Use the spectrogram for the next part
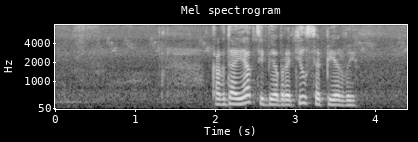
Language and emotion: Russian, neutral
